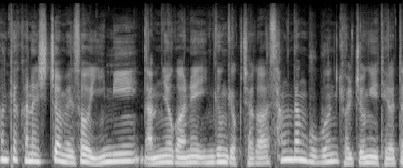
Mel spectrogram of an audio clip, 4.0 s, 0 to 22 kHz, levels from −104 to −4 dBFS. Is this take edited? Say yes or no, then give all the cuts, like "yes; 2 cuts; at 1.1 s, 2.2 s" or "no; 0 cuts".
no; 0 cuts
